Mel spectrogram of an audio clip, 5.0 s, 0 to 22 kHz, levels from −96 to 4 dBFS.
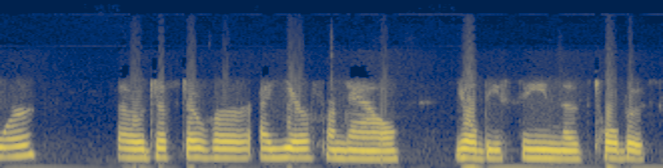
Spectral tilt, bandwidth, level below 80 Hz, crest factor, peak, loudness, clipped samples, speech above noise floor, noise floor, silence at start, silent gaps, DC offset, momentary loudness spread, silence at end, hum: -9 dB/octave; 5.6 kHz; -52 dBFS; 12 dB; -2 dBFS; -13 LUFS; under 0.1%; 45 dB; -57 dBFS; 0 s; none; under 0.1%; 6 LU; 0.15 s; none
